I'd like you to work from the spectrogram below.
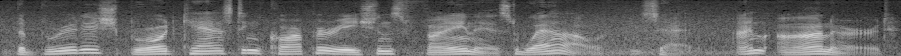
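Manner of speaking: flamboyant man. Acted. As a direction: camp it up, lilting and showy. Dougie voiced in story.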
